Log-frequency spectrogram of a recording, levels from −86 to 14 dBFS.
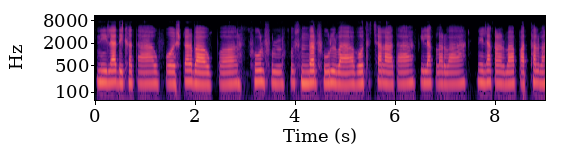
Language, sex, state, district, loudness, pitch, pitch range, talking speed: Bhojpuri, female, Uttar Pradesh, Deoria, -23 LUFS, 175 Hz, 170-180 Hz, 145 wpm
